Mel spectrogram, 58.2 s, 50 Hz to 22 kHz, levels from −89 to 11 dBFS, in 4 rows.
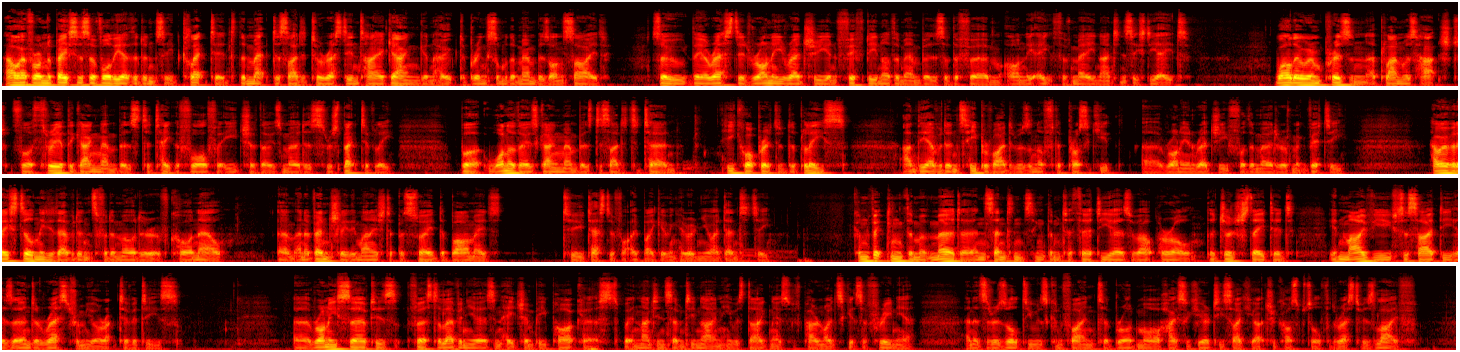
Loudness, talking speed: -29 LUFS, 200 wpm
